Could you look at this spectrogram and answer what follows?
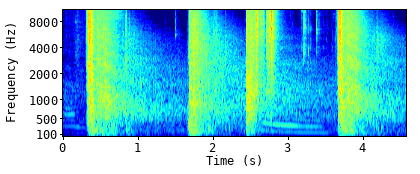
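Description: Three shotgun blasts from a Kel-Tec KSG 12-gauge pump shotgun, the first two about a second and a half apart and the third two seconds later, each echoing away over about a second. A shorter sharp clack falls between the second and third shots.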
